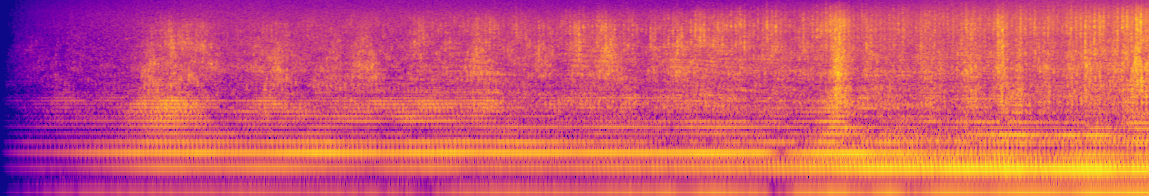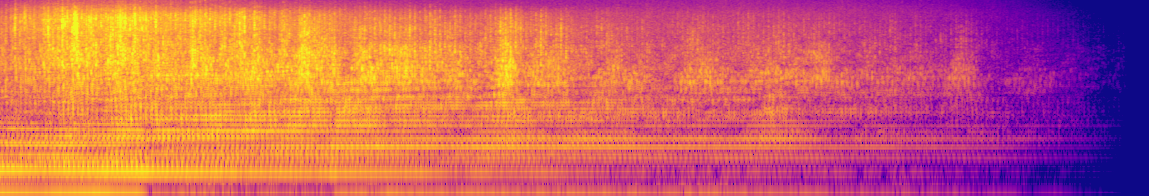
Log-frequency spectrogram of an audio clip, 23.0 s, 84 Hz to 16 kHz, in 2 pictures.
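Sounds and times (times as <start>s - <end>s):
biplane flying by: 0.1s - 22.6s.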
